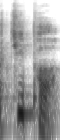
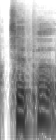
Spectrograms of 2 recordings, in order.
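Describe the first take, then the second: First: Teeper with a long "ee" in the first syllable; long-vowel teeper. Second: Tipper with a short "ih" in the first syllable; short-vowel Tipper. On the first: Reviewer debating pronunciations, teeper with long "ee". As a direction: say teeper to rhyme with "keeper". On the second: Reviewer debating pronunciations, Tipper with short "ih". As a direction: say Tipper to rhyme with "ripper". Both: Shown as a demonstration. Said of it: "if you're debating pronunciations".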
